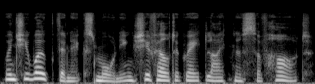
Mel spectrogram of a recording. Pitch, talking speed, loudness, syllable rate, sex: 180 Hz, 245 wpm, -18 LUFS, 4.9 syllables/s, female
